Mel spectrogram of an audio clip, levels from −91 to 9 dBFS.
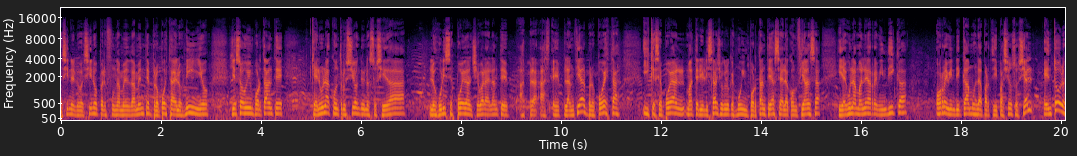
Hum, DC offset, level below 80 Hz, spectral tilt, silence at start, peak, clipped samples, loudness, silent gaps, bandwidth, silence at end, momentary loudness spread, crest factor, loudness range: none; under 0.1%; -46 dBFS; -4.5 dB/octave; 0 s; -6 dBFS; under 0.1%; -21 LUFS; none; 16 kHz; 0 s; 6 LU; 16 dB; 2 LU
